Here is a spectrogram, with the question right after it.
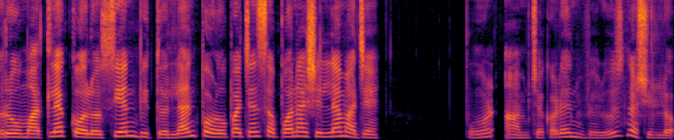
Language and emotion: Goan Konkani, sad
